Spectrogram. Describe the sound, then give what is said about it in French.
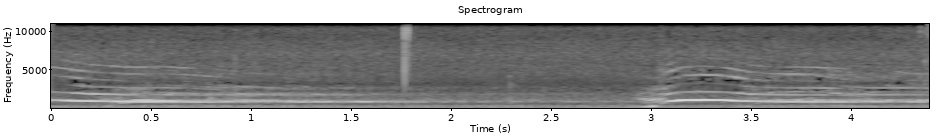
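Long, sustained tonal moans with rich harmonics glide slowly in pitch, one extended call followed by another rising then settling, over a deep rumbling underwater background of humpback whale song in the middle of the ocean. “La réponse de la baleine à bosse”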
